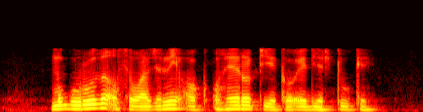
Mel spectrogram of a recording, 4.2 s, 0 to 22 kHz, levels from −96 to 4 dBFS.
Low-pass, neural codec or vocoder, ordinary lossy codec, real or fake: 3.6 kHz; codec, 44.1 kHz, 3.4 kbps, Pupu-Codec; none; fake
